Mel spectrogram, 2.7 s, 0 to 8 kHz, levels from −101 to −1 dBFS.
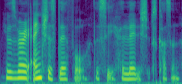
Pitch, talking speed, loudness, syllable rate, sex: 205 Hz, 220 wpm, -19 LUFS, 6.9 syllables/s, female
